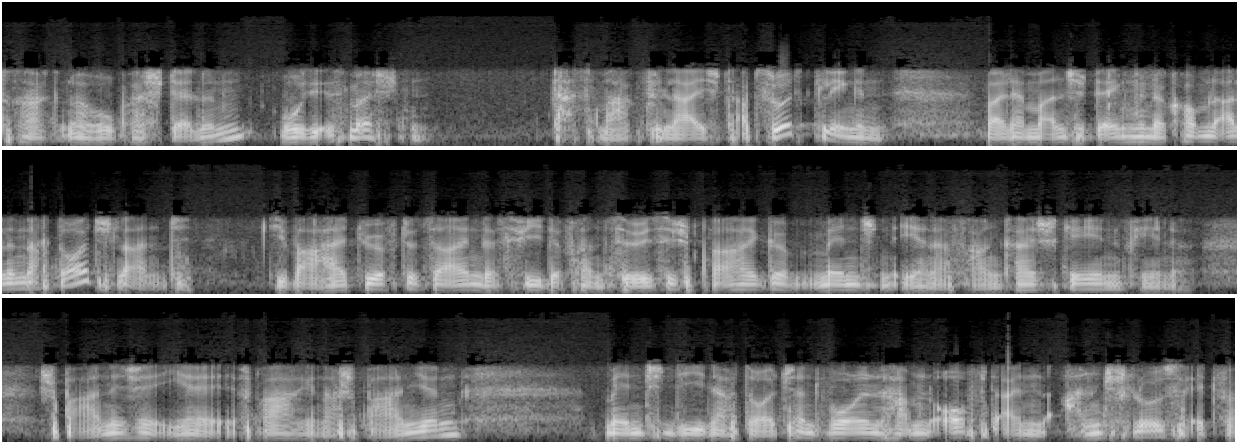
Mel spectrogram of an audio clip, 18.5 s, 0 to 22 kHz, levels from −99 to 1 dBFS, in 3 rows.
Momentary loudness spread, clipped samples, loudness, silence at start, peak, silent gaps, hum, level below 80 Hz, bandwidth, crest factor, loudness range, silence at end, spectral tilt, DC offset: 7 LU; under 0.1%; -23 LUFS; 0 s; 0 dBFS; none; none; -56 dBFS; 6.6 kHz; 22 dB; 2 LU; 0 s; -7.5 dB/octave; under 0.1%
